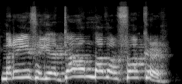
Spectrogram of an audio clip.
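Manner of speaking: angry Irish brogue. Retelling a phone call after a night of drinking, the speaker is retelling a yell in irish brogue. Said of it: "getting yelled at with an Irish brogue".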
